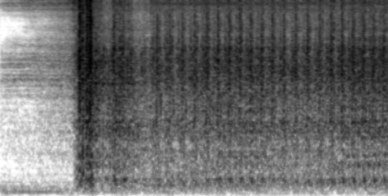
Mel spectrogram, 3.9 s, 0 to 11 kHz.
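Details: 3D-printed miniature inline-6 air-powered engine, pressure turned up to max, exhaust ports leaking air; sharp pop then fast, even hiss-and-patter of air pulses with no stumbles: running normally.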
